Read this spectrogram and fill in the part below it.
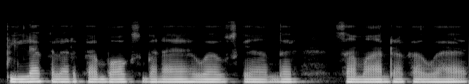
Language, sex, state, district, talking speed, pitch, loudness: Hindi, male, Jharkhand, Garhwa, 165 wpm, 120 Hz, -16 LUFS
